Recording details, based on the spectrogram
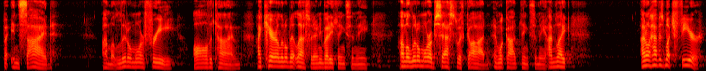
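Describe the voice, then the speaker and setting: A man's voice: mid-range voice, measured pace. Man preaching in a reverberant hall. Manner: conversational preaching with lively gestures. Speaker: pastor. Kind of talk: sermon. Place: church stage with a lectern and guitars.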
